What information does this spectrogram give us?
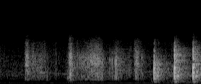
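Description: Knocking on a door comes as a series of hollow, uneven raps, with the later knocks sharper and louder than the first.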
